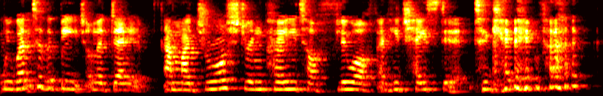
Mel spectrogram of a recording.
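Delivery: ordinary delivery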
